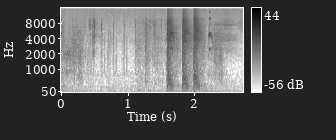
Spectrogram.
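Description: Gunshots from the Tomb Raider 1 video game, set in the caves and city of Vilcabamba, with a quick burst of three sharp shots near the end after quieter game sounds, loud and close.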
